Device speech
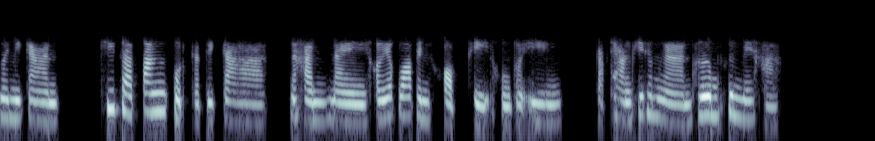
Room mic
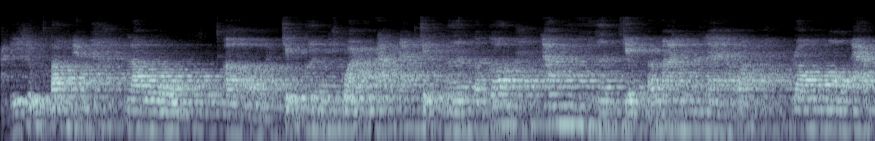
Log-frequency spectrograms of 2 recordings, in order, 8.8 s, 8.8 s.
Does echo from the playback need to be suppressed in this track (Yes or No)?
No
